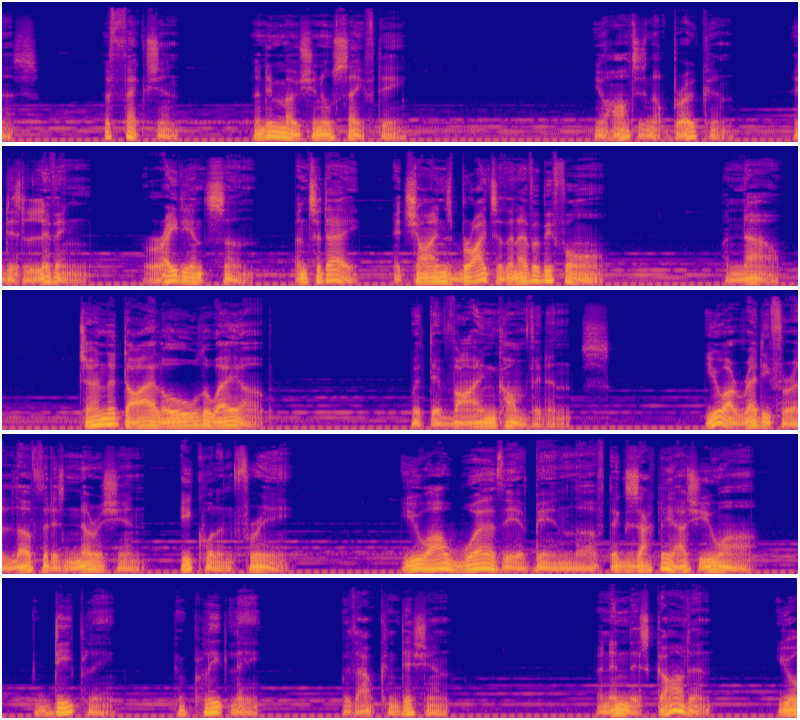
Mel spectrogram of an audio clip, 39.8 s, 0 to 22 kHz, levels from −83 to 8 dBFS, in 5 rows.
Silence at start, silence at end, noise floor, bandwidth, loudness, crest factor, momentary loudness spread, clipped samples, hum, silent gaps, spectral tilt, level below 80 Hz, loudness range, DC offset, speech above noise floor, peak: 0 s; 0 s; -39 dBFS; 18.5 kHz; -16 LUFS; 14 dB; 17 LU; under 0.1%; none; none; -6.5 dB/octave; -32 dBFS; 7 LU; under 0.1%; 24 dB; -2 dBFS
